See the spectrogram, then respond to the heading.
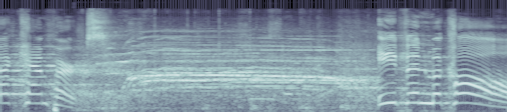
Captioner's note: audience cheering and applauding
